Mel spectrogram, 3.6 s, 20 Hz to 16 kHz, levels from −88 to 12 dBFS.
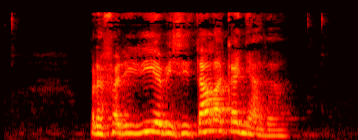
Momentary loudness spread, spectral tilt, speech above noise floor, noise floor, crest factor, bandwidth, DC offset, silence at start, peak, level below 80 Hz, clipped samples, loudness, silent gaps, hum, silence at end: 11 LU; -4 dB/octave; 45 dB; -69 dBFS; 20 dB; 11.5 kHz; under 0.1%; 0.9 s; -8 dBFS; -68 dBFS; under 0.1%; -24 LUFS; none; none; 0.7 s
